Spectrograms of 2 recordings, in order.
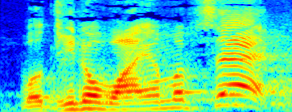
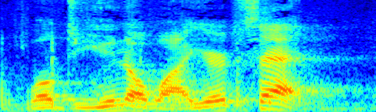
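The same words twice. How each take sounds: First: Exasperated retold question, voice lifted; acted, pushed-into-it asking; forced question. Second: Low, soft, understated sponsor voice; imitating a sponsor's quiet probing; sponsor's question. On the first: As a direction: give in and ask it, pointedly. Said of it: "so he forced me". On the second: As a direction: ask quietly, down low, unruffled. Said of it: "that's what my sponsor said to me".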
